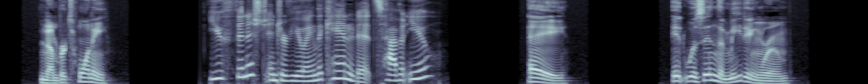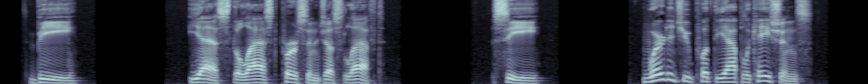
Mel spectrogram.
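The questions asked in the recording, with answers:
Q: You've finished interviewing the candidates, haven't you?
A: B: Yes, the last person just left.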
